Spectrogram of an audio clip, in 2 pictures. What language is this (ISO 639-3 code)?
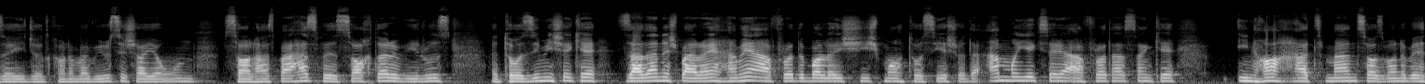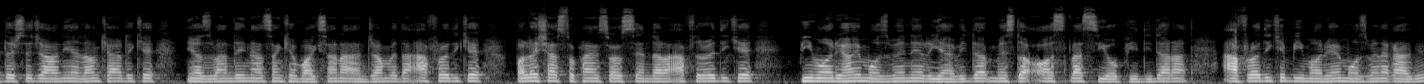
fas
